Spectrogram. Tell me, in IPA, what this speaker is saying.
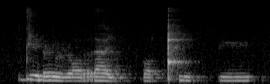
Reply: d i ɽ ə˞ u̯ ɭ ɔ r a i̯ kː ɔ ǃʰ i pː y

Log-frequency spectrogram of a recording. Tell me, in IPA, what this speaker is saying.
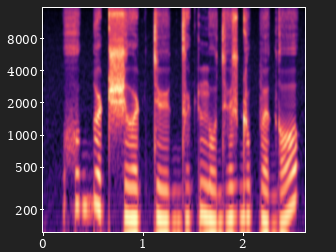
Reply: x u ɡ ɠ ɯː ʈ ʃ ɯː ʈ t yː ɡ dʱ ɯ ʈ n̪ u dʱ y z ɖ u p ø ɡ ɾ o

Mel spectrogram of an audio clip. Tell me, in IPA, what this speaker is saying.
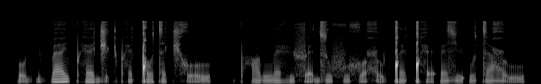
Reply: o̰ i̯ k͡p y k͡p æ i̯ pʰ ɛ d͡ʒ æ̰ t͡ʃ pʰ ɛ ǃ o t æ t͡ʃ x o̰ u̯ | pʰ ɑ u̯ ŋ͡m ɛ ɦ y f ɛ̰ d͡z u f u x o̰ ħ ṵ ǃ ɛ ǃʰ ɛ̰ ʔ ɛ z y ʔ u t æ ʕ ṵ

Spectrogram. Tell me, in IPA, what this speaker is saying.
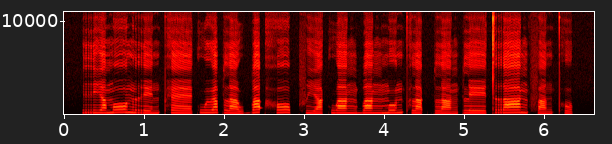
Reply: r i˧ a̯ m ɔː˥˩ n r e˩˦ n pʰ ɛː˨˩ k w ɯ˦˥ a̯ p l a˩˦ w b a˥˩ ʔ h ɔː˥˩ p̚ f i˩˦ a̯ k w a˧ ŋ b a˧ ŋ m o˦˥ n pʰ l a˨˩ k̚ p l a˩˦ ŋ p l eː˧ t r aː˥˩ ŋ f a˩˦ n pʰ o˨˩ k̚

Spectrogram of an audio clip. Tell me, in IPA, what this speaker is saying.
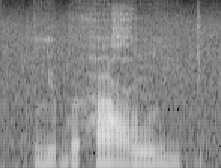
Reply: lʲ ə˨ b ə˨ h a˦ ʕ ũ˨ l i˦ k

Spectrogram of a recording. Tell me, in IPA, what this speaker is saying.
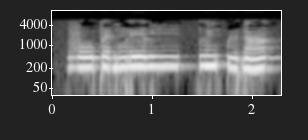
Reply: v oː˧ p ɛ˧ ɡ ũ˧ ɾ eː˦ l iː˦ | l ĩ˦ k͡p ɨ˨ ɗ ã˨˦

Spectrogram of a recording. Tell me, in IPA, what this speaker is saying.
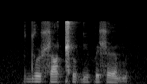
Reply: d u ʂ ɑ ǁ u ɠ i p i ʂ ə m

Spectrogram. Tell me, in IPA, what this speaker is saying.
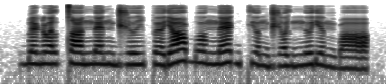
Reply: b æ ɳ ɔ lʲ tˤ e n̪ æ n d͡ʒ ɵ i̯ p œ ɾʲ ɑ b ɔ n̪ æ ɡ kʲ ɔ n d͡ʒ ɔ lʲ n̪ ɵ ɾʲ œ m b ɑ

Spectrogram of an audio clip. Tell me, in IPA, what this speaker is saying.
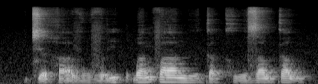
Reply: t͡ɕ ɛ˧˩ h a̰ː˧˨ v ɔ̤˨˩ v ə̰˧˥ j | ɓ a˨˦ ŋ f aː˧ ŋ ṳ˨˩ ə̯ k a˨˩ t̚ x ṳ˨˩ ə̯ z a˧ w k a˧ w

